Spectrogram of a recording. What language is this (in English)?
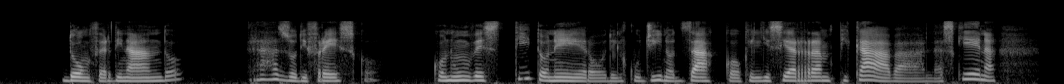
Italian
